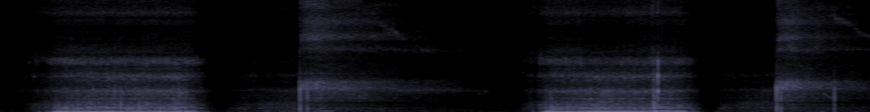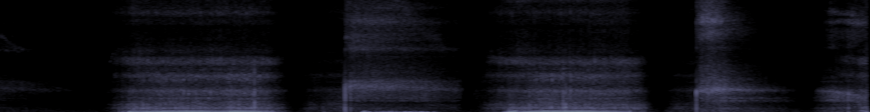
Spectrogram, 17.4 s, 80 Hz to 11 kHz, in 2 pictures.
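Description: Rhythmic loud snores on each in-breath, followed by hissing out-breaths, about 13 breaths a minute; steady snoring.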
